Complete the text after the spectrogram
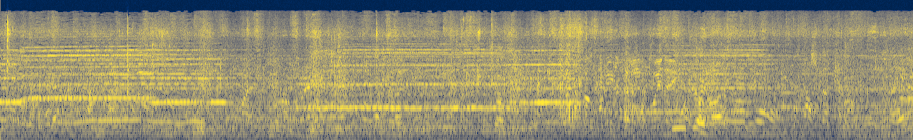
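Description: A crowd of people murmurs and chatters nearby outdoors.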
